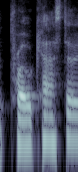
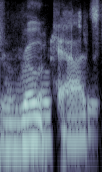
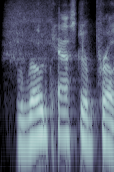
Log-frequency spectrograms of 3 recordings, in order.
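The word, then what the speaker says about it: RØDECaster Pro: The Procaster, is it? No, it's Rodecaster. Rodecaster. Rodecaster Pro. It took me a while to It's like you just take Row, Pro, and Cast and mix up a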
